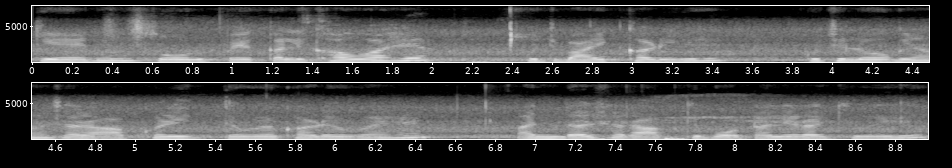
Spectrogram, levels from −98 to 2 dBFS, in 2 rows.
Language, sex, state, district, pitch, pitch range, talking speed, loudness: Hindi, male, Madhya Pradesh, Dhar, 220 Hz, 205-230 Hz, 180 wpm, -18 LUFS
